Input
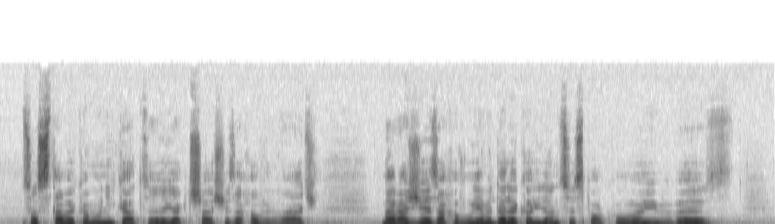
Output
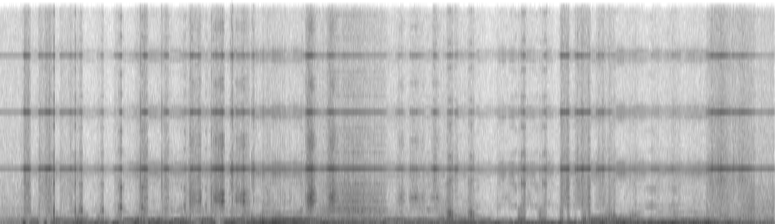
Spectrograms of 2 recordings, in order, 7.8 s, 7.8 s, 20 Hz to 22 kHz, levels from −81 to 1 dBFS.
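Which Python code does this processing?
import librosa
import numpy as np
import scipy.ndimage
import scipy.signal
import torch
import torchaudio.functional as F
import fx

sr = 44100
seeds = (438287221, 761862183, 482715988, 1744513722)

p1 = np.r_[np.sort(x[:len(x) // 8 * 8].reshape(-1, 8), axis=1).ravel(), x[len(x) // 8 * 8:]]
p2 = fx.low_shelf(p1, sr, hz=100.0, db=-8.0)
p3 = fx.notch_comb(p2, sr, f0_hz=430.0)
p4 = fx.level_steps(p3, sr, step_db=16)
p5 = p3 + (p4 * 10.0 ** (0.5 / 20.0))
p6 = fx.spec_repair(p5, sr, seeds[0], start_s=5.01, length_s=0.83, low_hz=370.0, high_hz=1800.0, source='both')
p7 = fx.over_compress(p6, sr, threshold_db=-32.0, ratio=-1.0)
p8 = p7 + 10.0 ** (-3.5 / 20.0) * np.pad(p7, (int(213 * sr / 1000.0), 0))[:len(p7)]
p9 = fx.quant_dither(p8, sr, seeds[1], bits=8, dither='none')
y = p9 + fx.echo_single(p9, sr, ms=904, db=-13.5, dry=0)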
